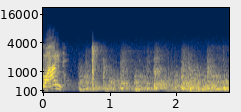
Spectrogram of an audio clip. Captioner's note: gun clicks; dramatic music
